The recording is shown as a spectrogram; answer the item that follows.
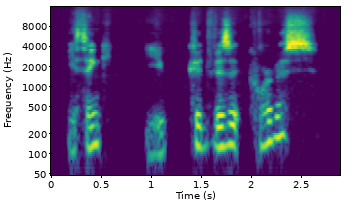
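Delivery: slow, hushed, leaning-in, close half-whisper. Voicing a character leaning in to a player: half-whispering close. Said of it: "he kinda, like, whispers close".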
